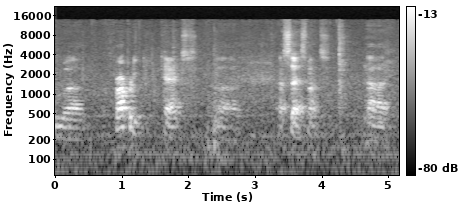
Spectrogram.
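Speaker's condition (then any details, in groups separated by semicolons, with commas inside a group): No condition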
